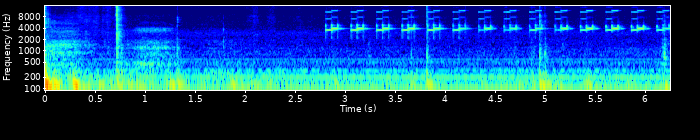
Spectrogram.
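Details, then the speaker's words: GHD hair straightener PCB on the bench, previously dead, now powered up: crisp high beep repeating fast and evenly, about three a second, over low bench hum; control board beeping, cause unknown. "It is bleeping. Hopefully you can hear it."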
